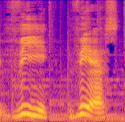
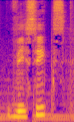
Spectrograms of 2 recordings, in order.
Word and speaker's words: VVVVVV: programa JP vvvvvv pronuncia-se vi vs ou V6 é um jogo eletrônico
